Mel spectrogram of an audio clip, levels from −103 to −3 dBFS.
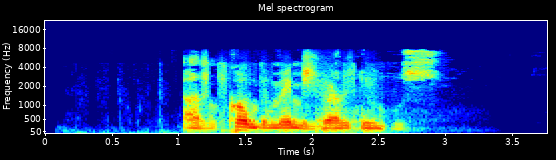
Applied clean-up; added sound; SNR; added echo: neural mask model DeepFilterNet 3.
